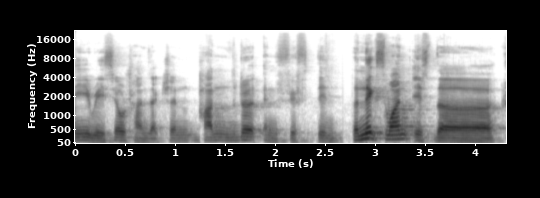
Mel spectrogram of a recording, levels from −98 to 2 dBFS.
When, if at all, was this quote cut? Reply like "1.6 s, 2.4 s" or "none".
1.2 s, 2.7 s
